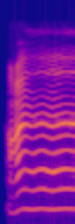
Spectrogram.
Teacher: Mat ini dibaca 5 harokat atau 2,5 alif. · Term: wajib muttasil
